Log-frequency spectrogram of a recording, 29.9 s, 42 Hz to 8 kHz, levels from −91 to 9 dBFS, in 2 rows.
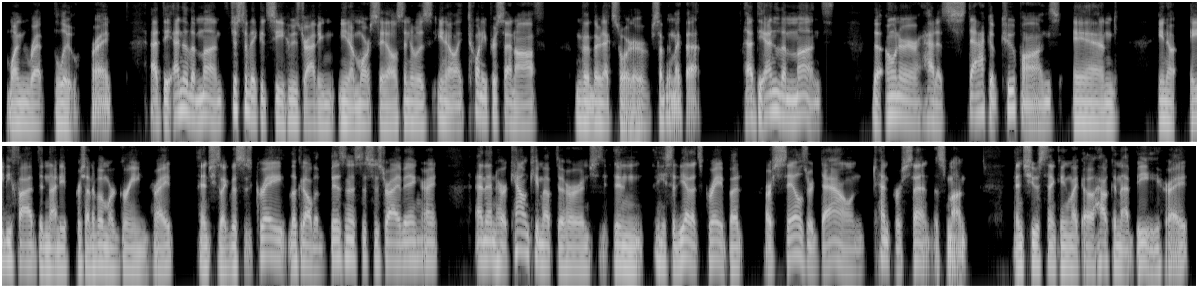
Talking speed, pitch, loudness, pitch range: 225 wpm, 95 Hz, -19 LUFS, 90-110 Hz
